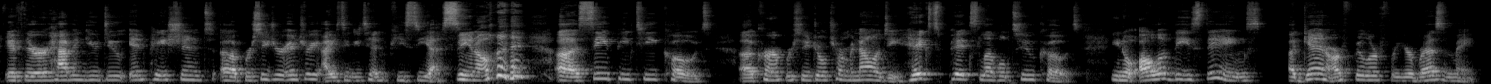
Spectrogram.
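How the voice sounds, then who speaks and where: A woman's voice: medium pitch, normal speed. Emphatic woman giving career advice. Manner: direct and emphatic, says "okay?" and "guys" often, laughs lightly. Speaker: medical coding educator and channel host. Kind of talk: casual advice monologue to viewers.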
